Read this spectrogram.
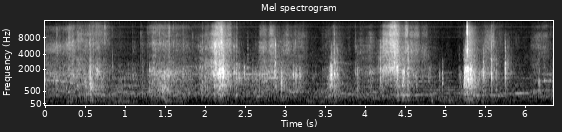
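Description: Paper pages rustle and flip close by.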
